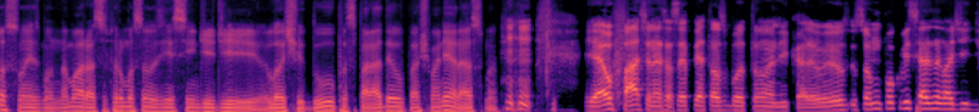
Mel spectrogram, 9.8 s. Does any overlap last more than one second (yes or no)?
no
